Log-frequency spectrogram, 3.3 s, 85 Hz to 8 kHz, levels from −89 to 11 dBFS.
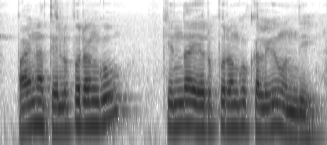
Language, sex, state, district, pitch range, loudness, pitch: Telugu, male, Telangana, Adilabad, 125-160 Hz, -14 LUFS, 150 Hz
